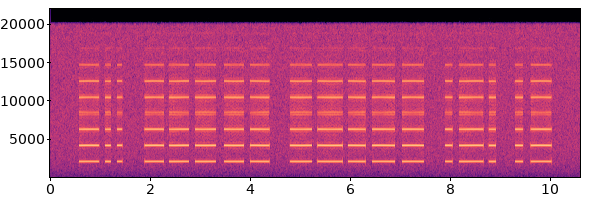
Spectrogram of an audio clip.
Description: Morse code, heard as a high beeper, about 9 wpm, 2100 Hz. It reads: D00RA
